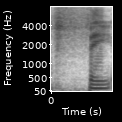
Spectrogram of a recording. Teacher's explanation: 飞，然后摸一下喉咙，飞，喉咙没有震动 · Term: 轻辅音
